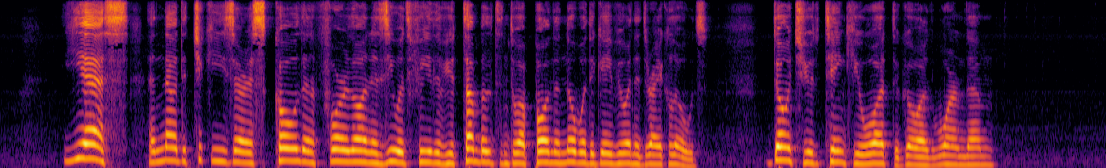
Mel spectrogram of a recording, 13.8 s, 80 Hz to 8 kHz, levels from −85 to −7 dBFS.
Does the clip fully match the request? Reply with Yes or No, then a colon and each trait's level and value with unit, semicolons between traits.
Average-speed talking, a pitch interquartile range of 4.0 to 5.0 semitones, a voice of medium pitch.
No: average, 160 wpm; average, 3.5 semitones; medium, 180 Hz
